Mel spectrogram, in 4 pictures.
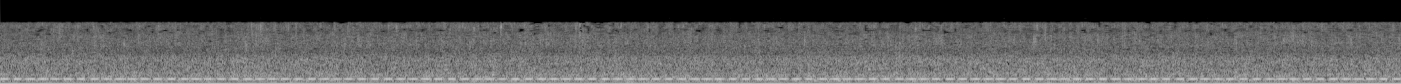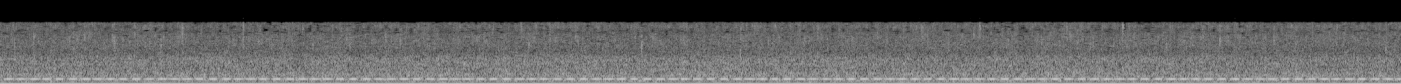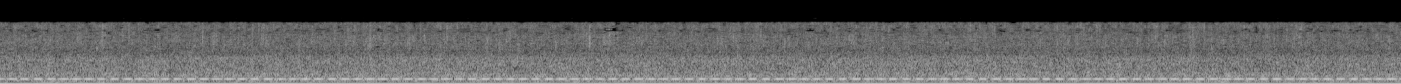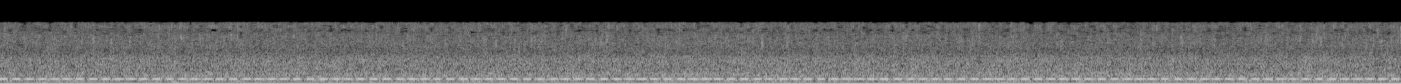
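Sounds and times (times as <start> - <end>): gentle rain hiss: 0.0 - 56.0.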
